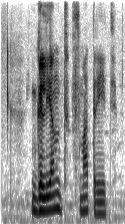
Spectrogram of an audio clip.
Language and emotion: Russian, neutral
